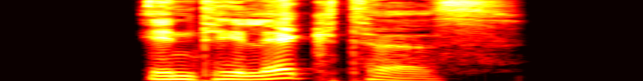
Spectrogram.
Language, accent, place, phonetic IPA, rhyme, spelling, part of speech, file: German, Germany, Berlin, [ɪntɛˈlɛktəs], -ɛktəs, Intellektes, noun, De-Intellektes.ogg
- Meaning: genitive singular of Intellekt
